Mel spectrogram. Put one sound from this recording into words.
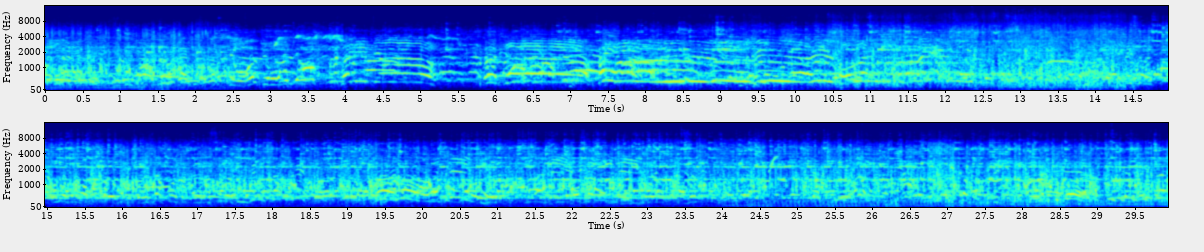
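A crowd of men and women shouts and whistles outdoors.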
